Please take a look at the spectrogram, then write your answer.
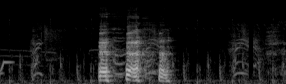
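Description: Epona the horse in a Zelda Ocarina of Time randomizer game makes an altered, cow-like animal call: several loud tonal bursts in a row amid clip-clopping hooves, with chat talk in the background.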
